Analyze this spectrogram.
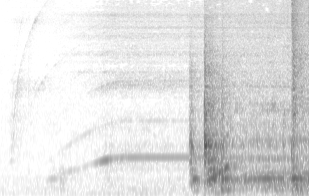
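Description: A printer whirs as it starts up.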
